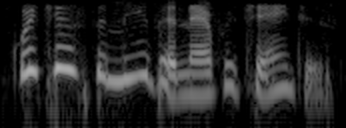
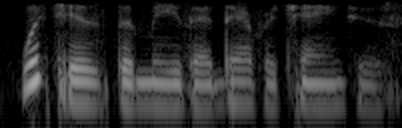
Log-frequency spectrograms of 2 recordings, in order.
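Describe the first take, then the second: First: It is said with a questioning tune. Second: It is said with a statement-like tune. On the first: The speaker calls it right. "There's a question mark here" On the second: The speaker calls it wrong. "Trying to get that inflection right"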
